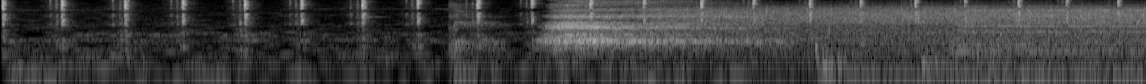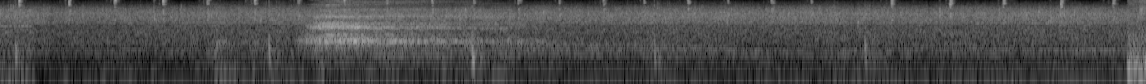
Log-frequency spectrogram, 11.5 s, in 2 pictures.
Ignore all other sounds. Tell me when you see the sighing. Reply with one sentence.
The sighing can be heard from 2.2 to 4.0 s and from 6.8 to 8.5 s.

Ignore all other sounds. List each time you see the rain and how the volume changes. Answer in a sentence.
You can hear the rain from 3.2 to 11.4 s, at a steady volume.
